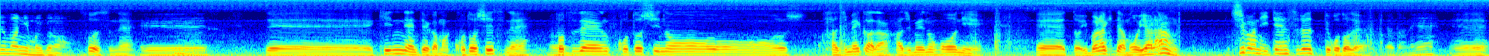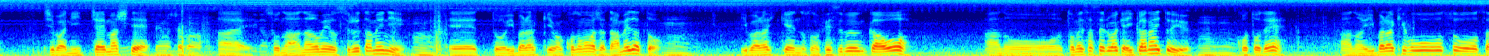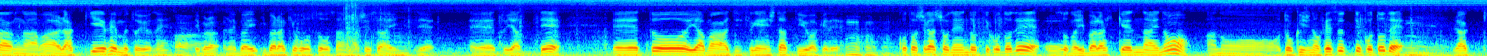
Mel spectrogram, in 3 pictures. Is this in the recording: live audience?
no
